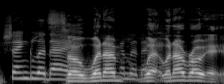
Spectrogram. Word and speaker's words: Shangla Dang: I said Shanga Langa Dang. No, but fine. Whatever you want to go there. That's the Yank pronunciation. Yeah. So please say that again. Shangla Dang. Shangla Dang.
